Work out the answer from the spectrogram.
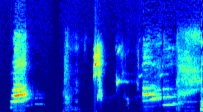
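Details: Bald eagle calls, from a nesting pair in Mercer County Park, played back indoors through a speaker: thin, squeaky, gull-like notes with a few short, higher chirps, in scattered bursts over four seconds.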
